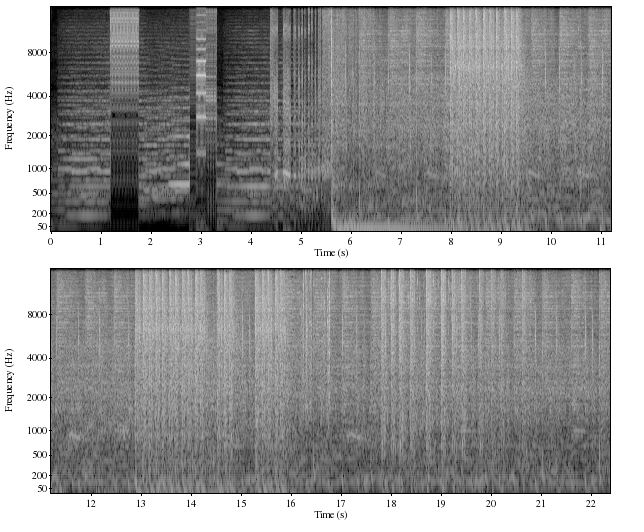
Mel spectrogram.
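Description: Rapid machine-gun fire and gunshots pound over loud music in a gameplay trailer for Matterpak Attack, a zombie-fighting video game. A few sparse tones open it before dense, continuous shooting takes over.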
